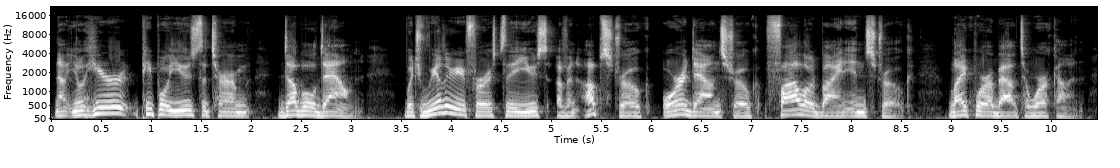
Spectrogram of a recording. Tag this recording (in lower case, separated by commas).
speech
